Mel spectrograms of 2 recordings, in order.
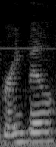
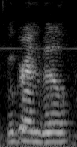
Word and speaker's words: Grenville: Soon after Grenville returned, I want to keep saying Greenville. It's probably where Greenville came from. Probably. Because it's spelled Grenville. Yep. Just like Ille. Greenville. Yeah. Veal. Greenville. Grenville. When he returned, he did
